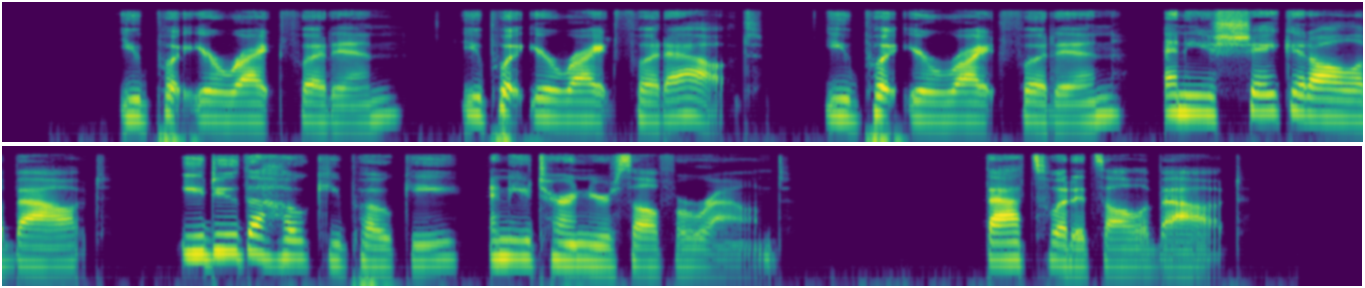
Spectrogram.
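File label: female US, classic rhymes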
